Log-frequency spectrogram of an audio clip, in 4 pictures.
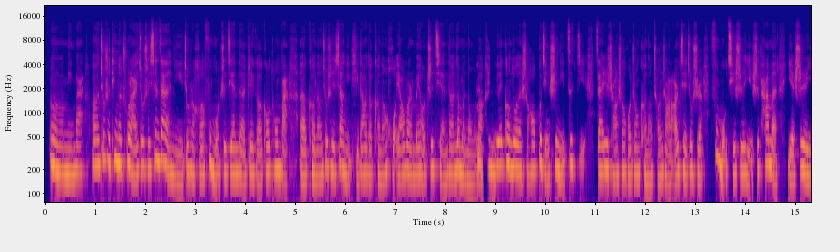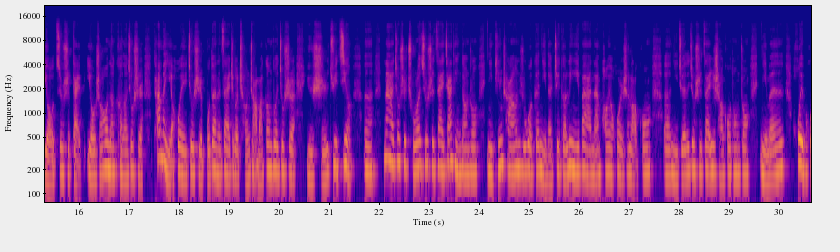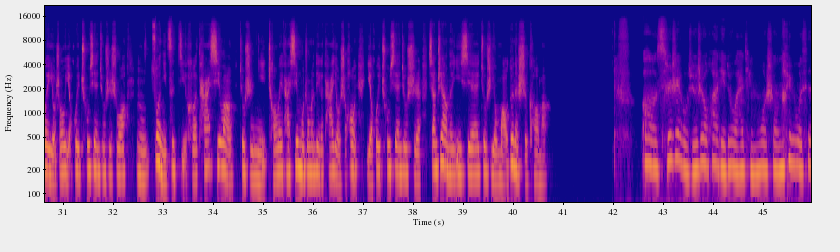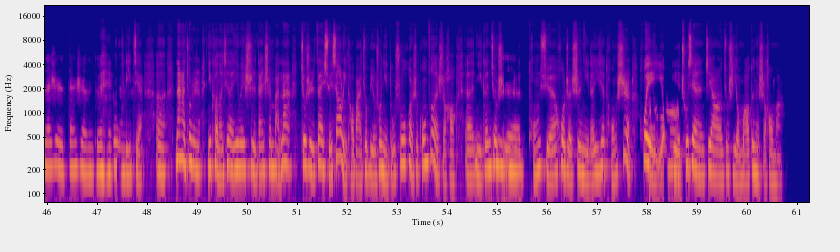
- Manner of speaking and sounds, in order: teeth sucking; laughing while speaking: "因为我现在是单身，对"; other background noise
- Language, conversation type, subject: Chinese, podcast, 你平时如何在回应别人的期待和坚持自己的愿望之间找到平衡？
